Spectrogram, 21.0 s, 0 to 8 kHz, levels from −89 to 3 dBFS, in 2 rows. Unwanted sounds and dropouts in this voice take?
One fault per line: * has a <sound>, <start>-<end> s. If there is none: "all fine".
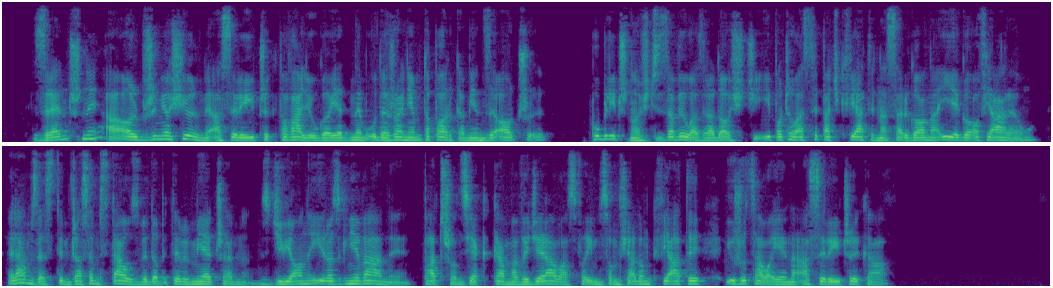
all fine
